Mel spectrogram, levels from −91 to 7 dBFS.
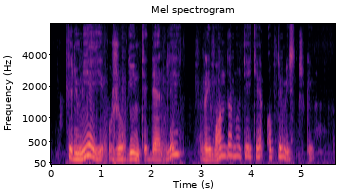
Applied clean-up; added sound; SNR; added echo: neural separator model SepFormer DNS4.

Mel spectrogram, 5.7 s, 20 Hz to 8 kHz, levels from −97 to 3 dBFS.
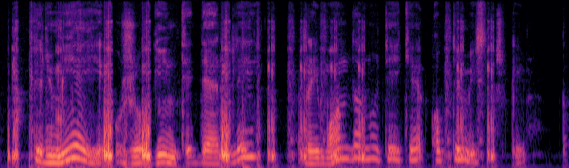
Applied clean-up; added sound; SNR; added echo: neural mask model RNNoise.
